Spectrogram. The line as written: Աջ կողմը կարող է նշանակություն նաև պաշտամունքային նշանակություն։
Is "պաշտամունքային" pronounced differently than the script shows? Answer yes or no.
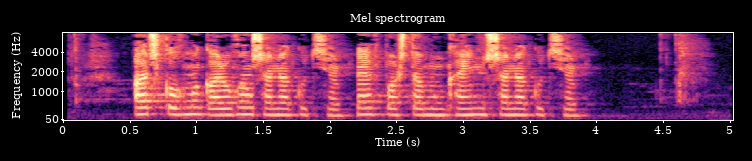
no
